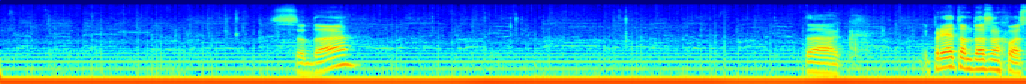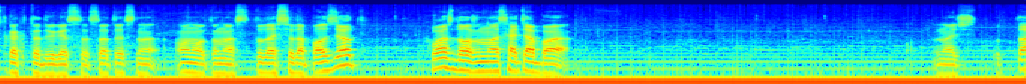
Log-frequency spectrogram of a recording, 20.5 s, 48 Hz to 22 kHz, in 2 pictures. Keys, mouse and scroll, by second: 0.2 middle click, 2.5 i, 4.4 middle click, 7.8 middle click, 10.9 click, 15.2 right click, 15.6 shift+middle click, 16.0-16.7 scroll up 2, 17.8 click, 19.8 r.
